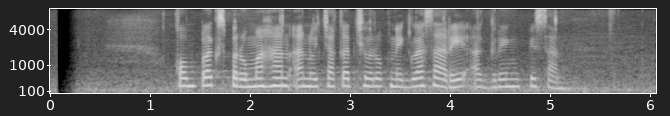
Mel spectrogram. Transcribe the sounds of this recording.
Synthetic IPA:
kɔmplɛkspəɾumaɦanʔa̰nut͡ʃakət̪̚t͡ʃuɾʊk̚niɡlasaɾiʔa̰ɡɾɪŋpisan

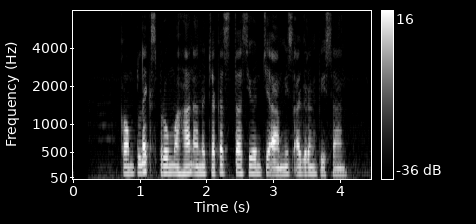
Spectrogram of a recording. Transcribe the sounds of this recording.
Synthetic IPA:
kɔmplɛkspəɾumaɦananut͡ʃakat̪st̪asiɔnt͡ʃeamɪsa̰ɡɾəŋpisan

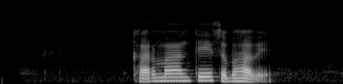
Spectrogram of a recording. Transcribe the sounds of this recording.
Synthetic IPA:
kʰaɾmaːnt̪esobʱaːʋḛ

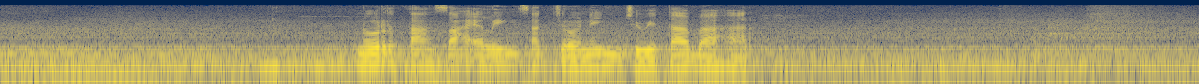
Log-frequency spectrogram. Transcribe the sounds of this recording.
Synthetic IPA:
nʊrt̪ansahelɪŋsak̚ʒ̥ɾonɪŋd͡ʒuwit̪abaɦar

